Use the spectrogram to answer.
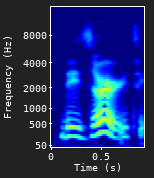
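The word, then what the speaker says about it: dessert: 발음할 때는 강세를 뒤에 두어서 desert 이렇게 읽습니다.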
